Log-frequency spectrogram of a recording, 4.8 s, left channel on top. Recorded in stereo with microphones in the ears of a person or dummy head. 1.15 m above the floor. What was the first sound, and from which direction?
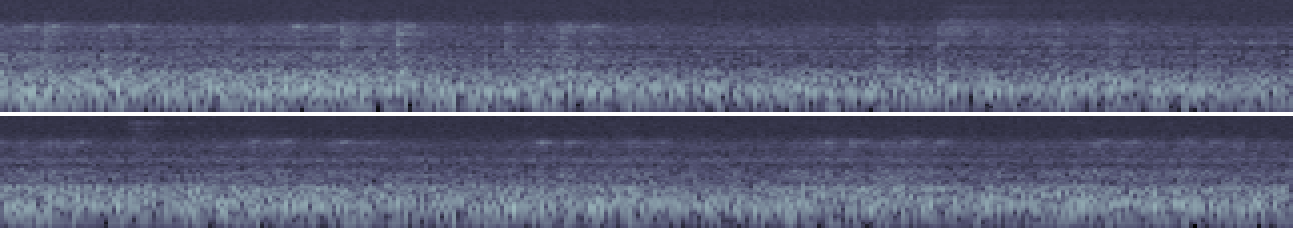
Only background noise.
